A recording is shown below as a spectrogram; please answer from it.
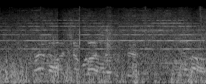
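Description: Indistinct voices of people talking, over a steady haze of background noise.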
